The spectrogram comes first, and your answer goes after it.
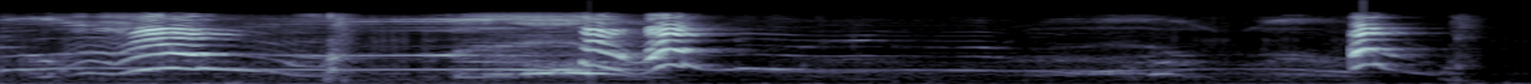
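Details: A female Boston Terrier howls along in a duet, in wavering, whiny tones that rise and fall, with short yips between.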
